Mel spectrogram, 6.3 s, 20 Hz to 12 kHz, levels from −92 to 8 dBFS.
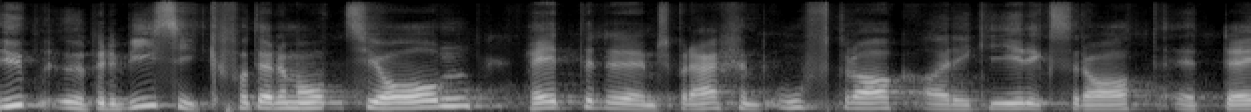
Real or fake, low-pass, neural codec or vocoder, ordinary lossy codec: fake; 10.8 kHz; codec, 24 kHz, 1.2 kbps, DualCodec; none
